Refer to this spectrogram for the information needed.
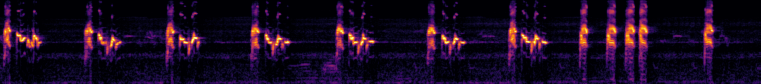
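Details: Calling female sooty-headed bulbul summoning the male: repeated bright chattering phrases, each a high click then a wavering downward trill, about every second, ending with faster single sharp chips.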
